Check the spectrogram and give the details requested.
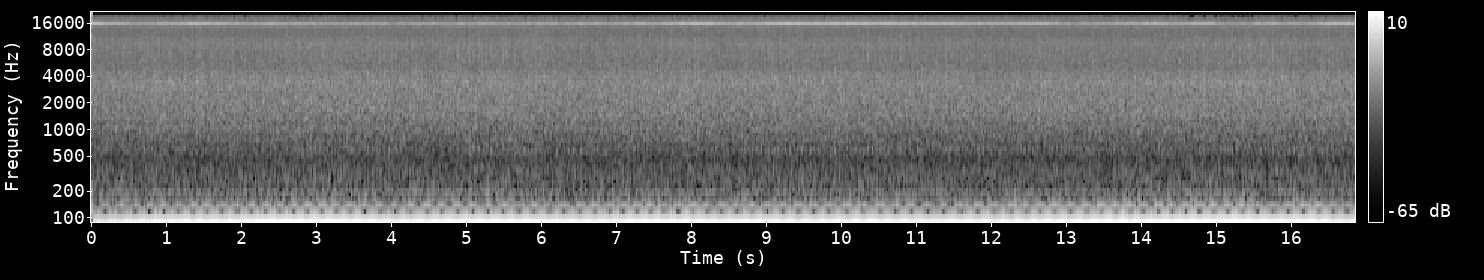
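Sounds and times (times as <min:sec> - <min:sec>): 
fan: 0:00.0 - 0:16.8.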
